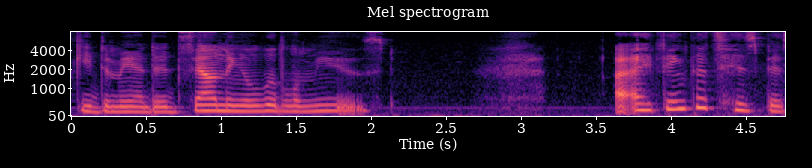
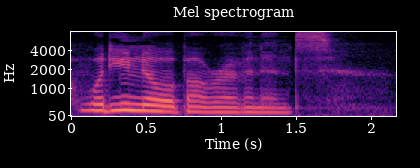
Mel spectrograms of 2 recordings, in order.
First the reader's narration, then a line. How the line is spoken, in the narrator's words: Katsuki said with a sigh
